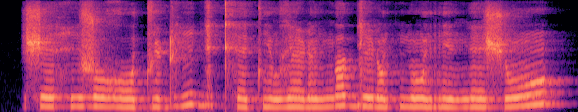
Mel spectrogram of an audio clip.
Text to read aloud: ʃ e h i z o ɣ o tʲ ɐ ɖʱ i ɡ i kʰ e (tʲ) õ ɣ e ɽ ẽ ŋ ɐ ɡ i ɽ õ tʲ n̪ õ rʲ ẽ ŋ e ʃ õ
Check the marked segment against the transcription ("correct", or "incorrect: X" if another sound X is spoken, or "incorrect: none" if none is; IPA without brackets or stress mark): correct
